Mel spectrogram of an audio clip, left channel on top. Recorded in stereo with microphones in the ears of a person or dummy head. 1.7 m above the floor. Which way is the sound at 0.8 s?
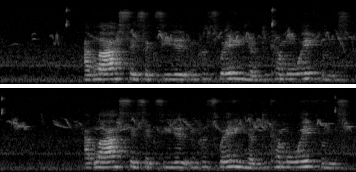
20° left (ahead or behind).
